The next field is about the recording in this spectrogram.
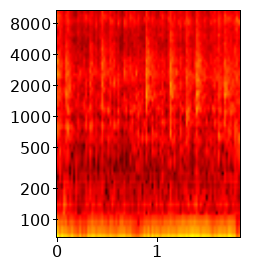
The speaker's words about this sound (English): You hear them typing away.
